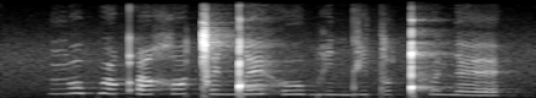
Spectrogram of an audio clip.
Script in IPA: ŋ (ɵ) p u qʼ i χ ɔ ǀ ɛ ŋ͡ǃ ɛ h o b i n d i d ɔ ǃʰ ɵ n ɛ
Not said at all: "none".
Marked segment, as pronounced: ɔ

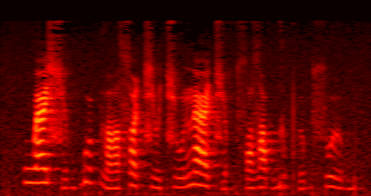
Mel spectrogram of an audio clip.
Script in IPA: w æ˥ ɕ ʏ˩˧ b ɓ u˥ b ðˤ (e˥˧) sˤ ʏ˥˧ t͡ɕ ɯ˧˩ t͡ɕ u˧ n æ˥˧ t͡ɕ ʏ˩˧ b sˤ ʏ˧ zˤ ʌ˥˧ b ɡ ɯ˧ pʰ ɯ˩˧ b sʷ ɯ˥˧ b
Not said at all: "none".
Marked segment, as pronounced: e˩˧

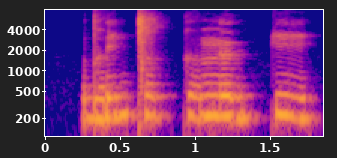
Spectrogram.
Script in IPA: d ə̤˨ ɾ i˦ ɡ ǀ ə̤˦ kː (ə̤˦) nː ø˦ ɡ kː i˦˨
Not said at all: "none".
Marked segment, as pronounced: ə̤˦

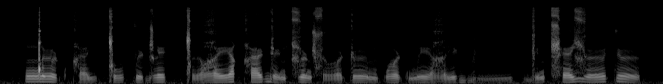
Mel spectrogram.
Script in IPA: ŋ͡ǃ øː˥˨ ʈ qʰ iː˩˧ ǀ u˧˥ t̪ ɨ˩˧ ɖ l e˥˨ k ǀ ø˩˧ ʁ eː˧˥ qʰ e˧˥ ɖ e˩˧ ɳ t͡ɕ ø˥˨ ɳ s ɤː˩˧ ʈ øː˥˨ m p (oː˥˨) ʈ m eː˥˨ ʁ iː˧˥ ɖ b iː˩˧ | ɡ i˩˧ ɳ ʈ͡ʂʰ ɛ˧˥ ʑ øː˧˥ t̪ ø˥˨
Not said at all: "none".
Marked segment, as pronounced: ɤː˥˨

